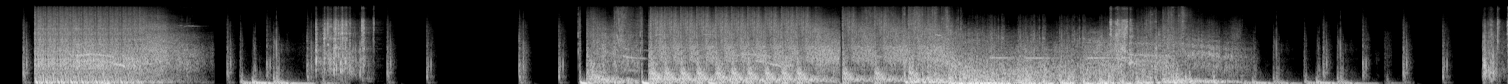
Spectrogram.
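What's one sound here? Guns fire in rapid bursts, echoing off hard walls.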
